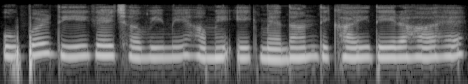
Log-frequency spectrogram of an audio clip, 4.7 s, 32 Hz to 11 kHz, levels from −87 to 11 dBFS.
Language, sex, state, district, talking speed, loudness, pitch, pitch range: Hindi, female, Assam, Kamrup Metropolitan, 155 wpm, -18 LUFS, 210 Hz, 205-225 Hz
